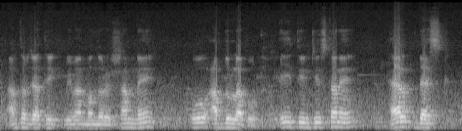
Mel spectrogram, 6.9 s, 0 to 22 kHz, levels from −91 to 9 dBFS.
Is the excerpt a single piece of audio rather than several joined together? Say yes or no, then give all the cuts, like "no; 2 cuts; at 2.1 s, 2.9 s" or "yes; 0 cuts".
yes; 0 cuts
